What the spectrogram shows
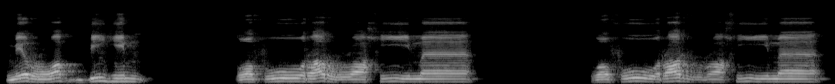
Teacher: Jadi kesannya itu nun atau tanwinnya itu sama sekali hilang ya. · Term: idgham kamil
